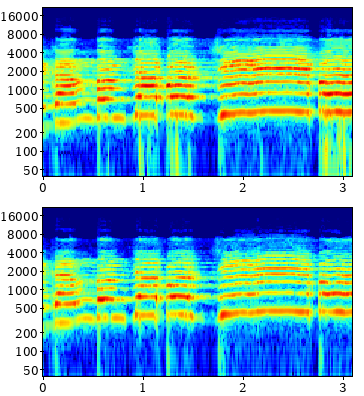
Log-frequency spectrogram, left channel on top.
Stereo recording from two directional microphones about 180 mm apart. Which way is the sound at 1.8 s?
45° right (ahead or behind).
